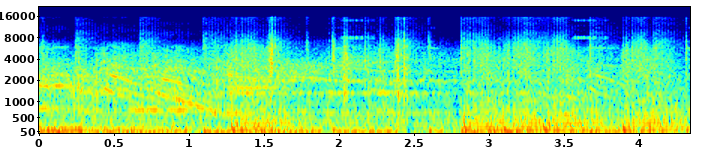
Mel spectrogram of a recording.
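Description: GoldenEye 007 on Nintendo 64 delivers a loud, steady barrage of gunfire, repeated shots and booming impacts running throughout without pause, and a voice faintly mixed beneath the shooting.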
